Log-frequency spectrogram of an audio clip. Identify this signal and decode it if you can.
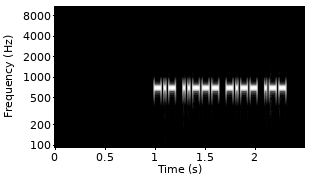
Morse code, heard as a keyed tone, about 46 wpm, 700 Hz. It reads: K2YW
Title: USA Call Signs - 4 Characters - 50wpm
